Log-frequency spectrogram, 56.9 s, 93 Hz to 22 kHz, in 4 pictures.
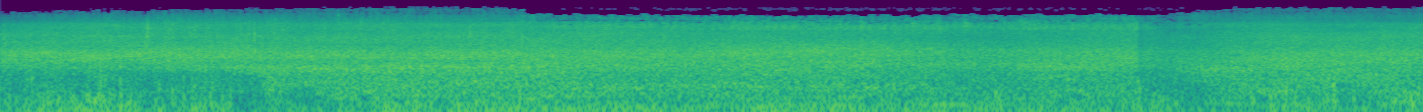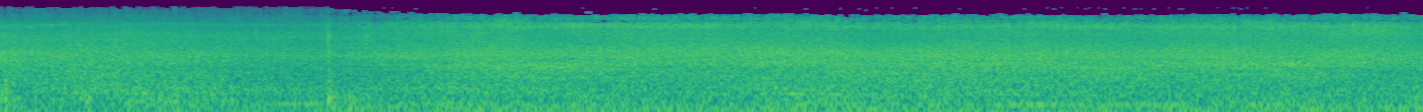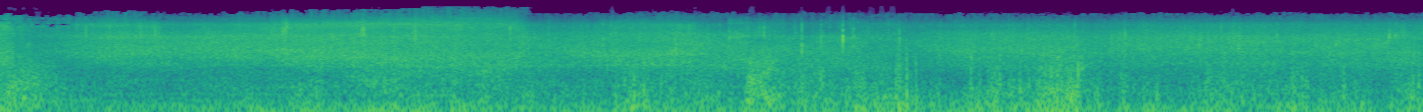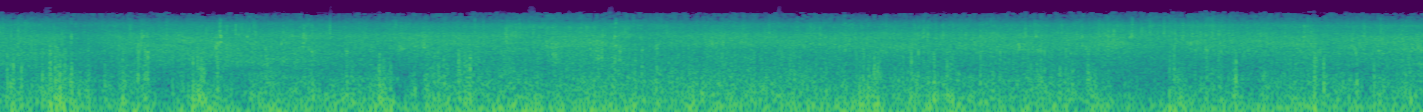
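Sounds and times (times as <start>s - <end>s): car traffic: 0.0s - 56.9s
wind rushing over microphone: 0.0s - 56.9s.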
